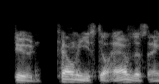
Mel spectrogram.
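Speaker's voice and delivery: ordinary talk, nothing marked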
